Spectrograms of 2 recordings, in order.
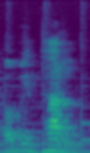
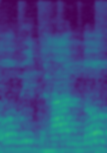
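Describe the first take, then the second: First: The word stops on the final consonant. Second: The word ends with an extra vowel sound. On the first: The speaker calls it right. "থেমে যাচ্ছি" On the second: The speaker calls it wrong. "আমি তো এখানে অভিধানও বলছি না"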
